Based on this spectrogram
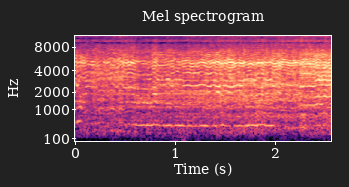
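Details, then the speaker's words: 2022 Sur-Ron Light Bee X electric dirt bike, full-power green cable mod, riding: steady mid-pitched whine under a gritty rattle, never this noisy before; chain fine and not overtight, rider suspects jackshaft, source undetermined. "and there we go notice the uh bike's making a bit of a weird noise [Applause] [Music] today I don't know that's something to do with a jack shaft but if that sounds like a jack shaft noise please let me"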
